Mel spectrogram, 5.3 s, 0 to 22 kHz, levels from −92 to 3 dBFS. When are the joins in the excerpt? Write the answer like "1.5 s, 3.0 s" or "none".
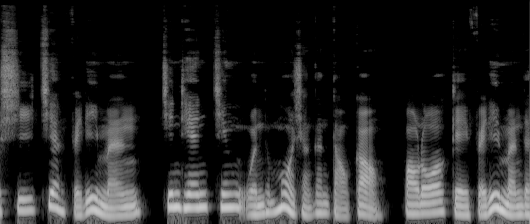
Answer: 1.5 s, 3.9 s

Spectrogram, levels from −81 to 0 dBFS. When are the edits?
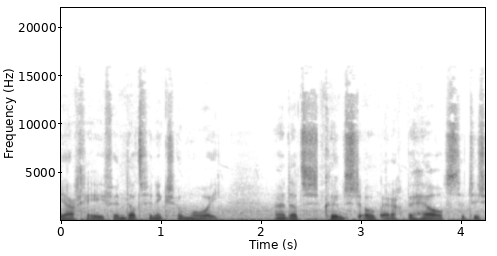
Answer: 2.6 s, 3.2 s

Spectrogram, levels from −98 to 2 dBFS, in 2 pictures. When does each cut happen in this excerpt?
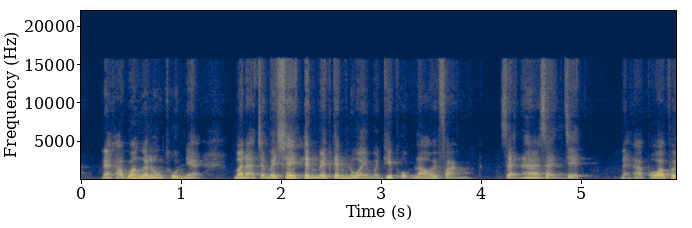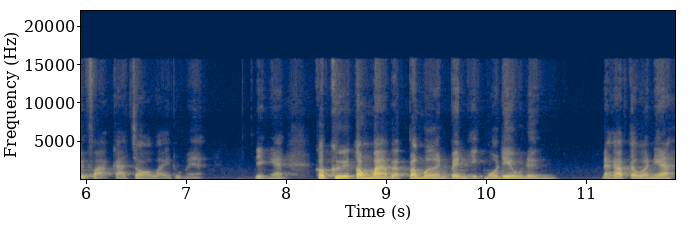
none

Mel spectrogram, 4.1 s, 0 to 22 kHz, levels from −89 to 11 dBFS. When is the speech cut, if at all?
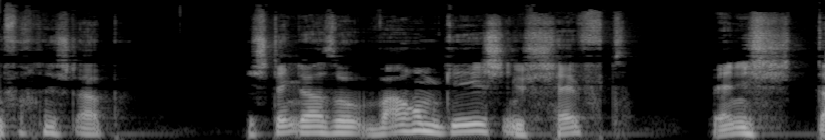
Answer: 1.5 s, 2.6 s

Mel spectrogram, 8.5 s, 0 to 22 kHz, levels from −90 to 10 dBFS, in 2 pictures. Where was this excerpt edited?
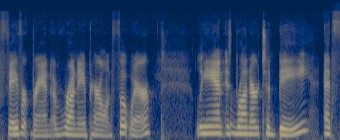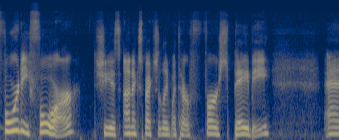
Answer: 2.9 s, 4.1 s, 6.4 s

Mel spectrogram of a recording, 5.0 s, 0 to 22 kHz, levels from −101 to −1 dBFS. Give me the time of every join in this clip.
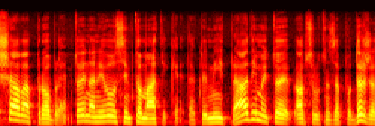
1.0 s, 3.1 s

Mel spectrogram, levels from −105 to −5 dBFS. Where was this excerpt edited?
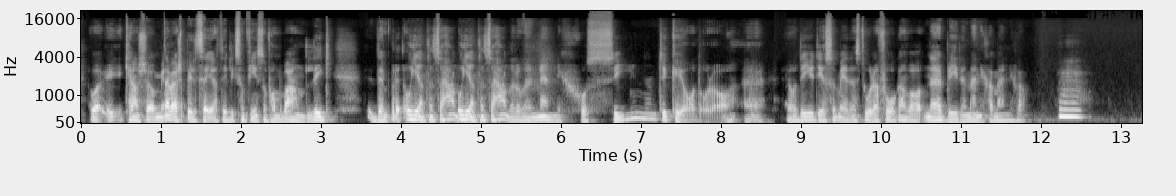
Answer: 1.0 s, 3.9 s, 4.7 s, 8.7 s

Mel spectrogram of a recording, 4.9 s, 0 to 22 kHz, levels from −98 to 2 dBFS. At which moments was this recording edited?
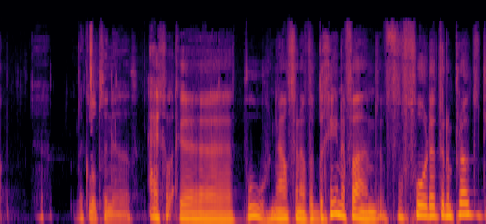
1.7 s

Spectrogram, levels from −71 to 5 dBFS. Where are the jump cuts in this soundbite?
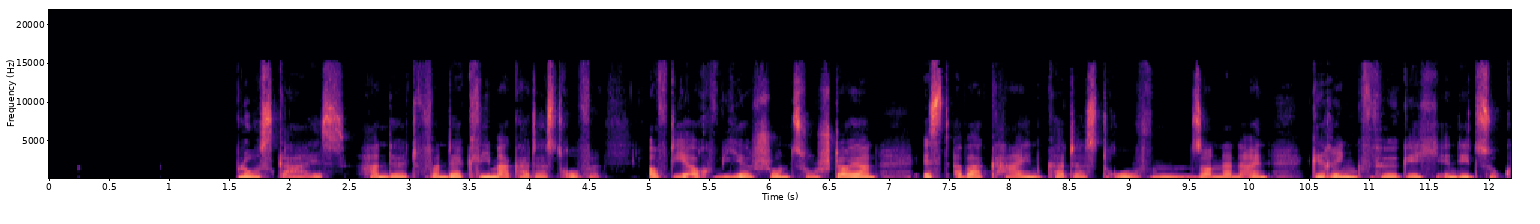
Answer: none

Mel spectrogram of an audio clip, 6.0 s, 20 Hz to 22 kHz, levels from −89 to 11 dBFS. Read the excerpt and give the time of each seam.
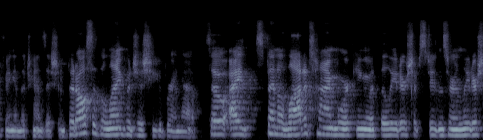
2.5 s

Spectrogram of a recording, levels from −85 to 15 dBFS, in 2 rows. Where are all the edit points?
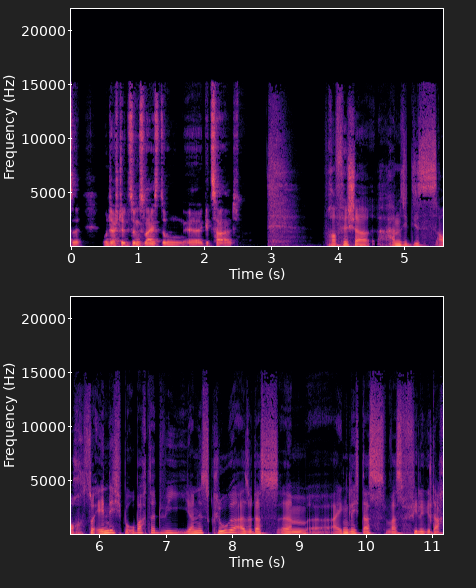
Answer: none

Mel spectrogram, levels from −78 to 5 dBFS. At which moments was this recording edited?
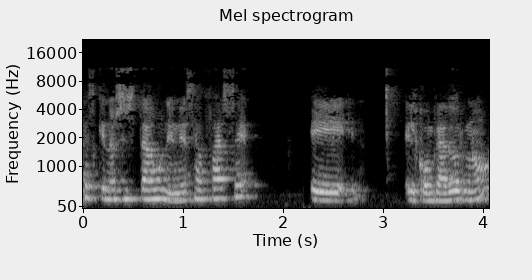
none

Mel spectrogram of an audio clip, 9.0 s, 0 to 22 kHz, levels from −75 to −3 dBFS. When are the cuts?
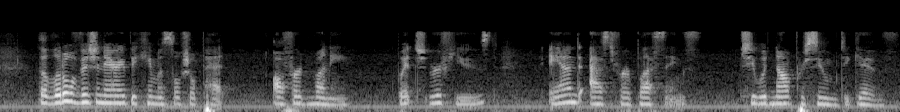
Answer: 4.3 s, 7.4 s

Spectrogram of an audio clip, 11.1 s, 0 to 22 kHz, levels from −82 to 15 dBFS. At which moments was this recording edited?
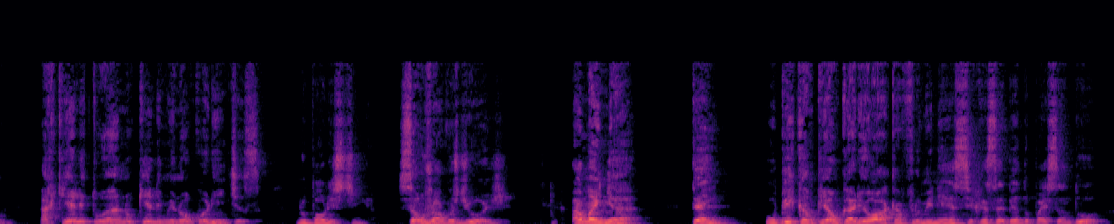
none

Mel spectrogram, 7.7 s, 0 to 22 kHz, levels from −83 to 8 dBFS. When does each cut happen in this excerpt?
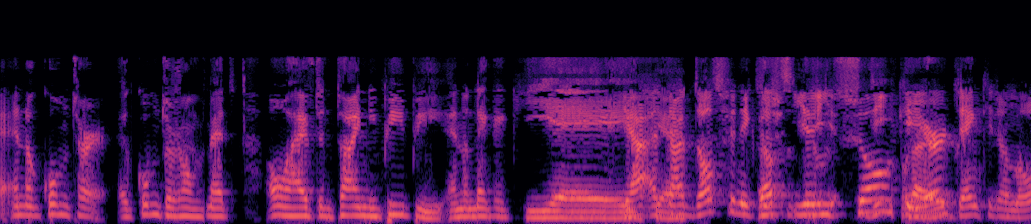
1.5 s, 6.7 s

